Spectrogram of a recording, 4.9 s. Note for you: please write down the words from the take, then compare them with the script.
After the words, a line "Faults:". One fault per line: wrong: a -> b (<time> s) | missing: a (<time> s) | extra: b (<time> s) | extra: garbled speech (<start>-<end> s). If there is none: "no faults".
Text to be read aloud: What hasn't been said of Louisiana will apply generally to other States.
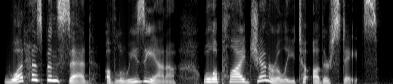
What has been said of Louisiana will apply generally to other States.
Faults:
wrong: hasn't -> has (0.4 s)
